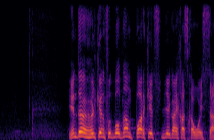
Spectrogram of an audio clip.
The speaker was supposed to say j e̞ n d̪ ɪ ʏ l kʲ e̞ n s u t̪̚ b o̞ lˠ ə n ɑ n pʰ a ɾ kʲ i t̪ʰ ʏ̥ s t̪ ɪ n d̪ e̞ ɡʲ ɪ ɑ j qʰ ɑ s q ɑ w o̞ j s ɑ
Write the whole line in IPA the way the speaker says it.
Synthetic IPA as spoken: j e̞ n d̪ ɪ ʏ l kʲ e̞ n f u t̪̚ b o̞ lˠ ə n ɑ n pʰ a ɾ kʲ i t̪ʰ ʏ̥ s t̪ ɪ n d̪ e̞ ɡʲ ɪ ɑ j q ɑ s q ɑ w o̞ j s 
